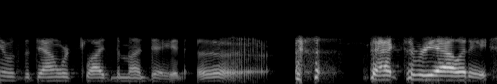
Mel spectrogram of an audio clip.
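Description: From start to finish the speech carries the sound of the G.729 codec. The band runs from about 300 Hz to 3.6 kHz, and the coding damage is plainly audible: a rough, slightly synthetic quality consistent with an 8 kbit/s coder that models each 10 ms frame with a vocal tract filter, a pitch predictor and a few pulses. On a spectrogram, energy stops sharply above 3.6 kHz and thins below 300 Hz. Harmonics look smeared, and the waveform lacks fine detail.

From 3.21 to 3.38 s, VoIP packet loss concealed by the speech codec replaces roughly 160 ms of audio, which fits eight 20 ms packets going missing. The decoder kept extending its last pitch and filter settings at falling gain, so the sound stretches into a buzzy tone or coloured noise that fades. Because each frame builds on the previous one, the signal stays weak or distorted just after 3.38 s. A spectrogram shows the last spectrum frozen and dimming across the gap. 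The waveform shows a shrinking shape.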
